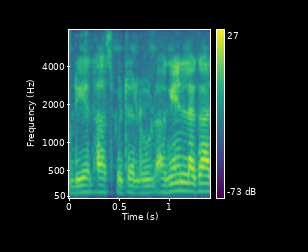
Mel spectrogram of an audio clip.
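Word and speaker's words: L'Hôpital: फ़िलहाल अब यहाँ से हम जब इस फार्म में आ गया तो DL हॉस्पिटल रूल अगेन लगा दें, क्योंकि DL हॉस्पिटल रूल हम लोग जानते हैं, जिसे l'Hopital रूल बोलेंगे, प्रोनाउंसिएशन करेंगे 0 + 0, तो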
